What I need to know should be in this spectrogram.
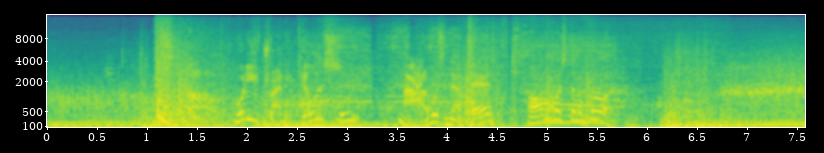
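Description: A car crashes and scrapes along the road.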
